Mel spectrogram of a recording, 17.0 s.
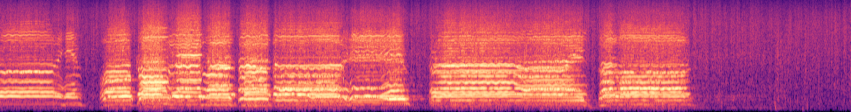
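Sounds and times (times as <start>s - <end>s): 
Christmas carol: 0.0s - 14.2s.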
